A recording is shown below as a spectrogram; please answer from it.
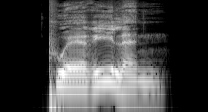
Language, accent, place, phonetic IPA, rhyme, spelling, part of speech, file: German, Germany, Berlin, [pu̯eˈʁiːlən], -iːlən, puerilen, adjective, De-puerilen.ogg
- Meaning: inflection of pueril: 1. strong genitive masculine/neuter singular 2. weak/mixed genitive/dative all-gender singular 3. strong/weak/mixed accusative masculine singular 4. strong dative plural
